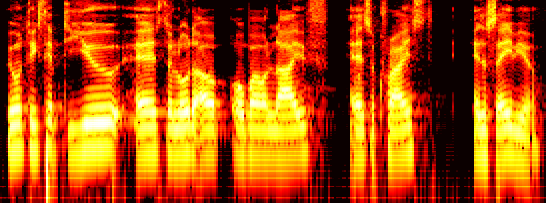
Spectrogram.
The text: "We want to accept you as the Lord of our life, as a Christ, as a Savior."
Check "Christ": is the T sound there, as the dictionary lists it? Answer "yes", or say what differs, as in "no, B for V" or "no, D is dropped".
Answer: yes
